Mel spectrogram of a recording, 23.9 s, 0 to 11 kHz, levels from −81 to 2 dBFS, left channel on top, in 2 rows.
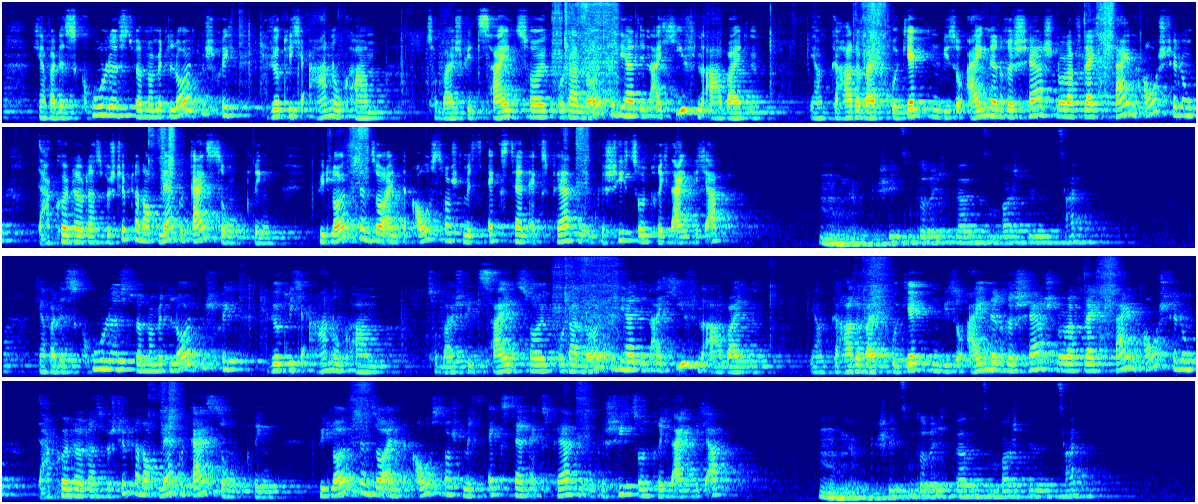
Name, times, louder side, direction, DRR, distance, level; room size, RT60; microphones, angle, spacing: voice 1, 0.0-3.7 4.2-7.6 8.1-12.0 12.3-14.6 15.1-19.1, left 4 dB, 85° left, 10 dB, 0.8 m, -32 dB
Tearing, 1.8-7.3 7.5-8.9 9.6-10.1 10.4-11.4 12.0-12.1 12.8-12.9 13.1-13.7 14.4-14.5 15.0-15.6 15.9-16.4 16.9-17.8 18.6-18.7, left 9 dB, 40° left, 0.5 m, -45 dB
voice 2, 20.1-22.7, equal, 60° right, -1 dB, 2.3 m, -39 dB
7.6 x 4.8 x 6.0 m, 1.1 s
head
